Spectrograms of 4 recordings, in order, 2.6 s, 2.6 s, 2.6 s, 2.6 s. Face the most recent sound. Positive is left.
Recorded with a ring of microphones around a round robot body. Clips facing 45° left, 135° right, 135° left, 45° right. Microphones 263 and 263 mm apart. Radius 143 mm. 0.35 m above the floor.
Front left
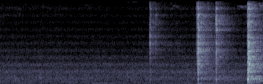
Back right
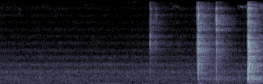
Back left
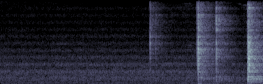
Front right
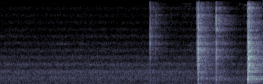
turn(degrees=-10)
